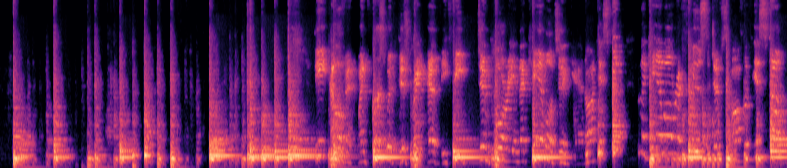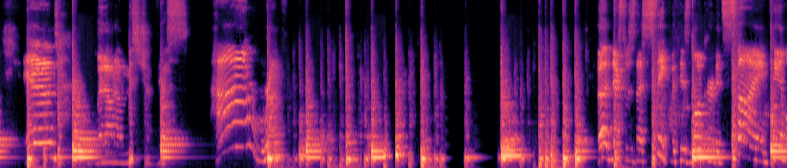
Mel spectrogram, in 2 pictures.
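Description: Hand drumming on a goblet drum: a steady run of slaps and open strokes on the skin head, played with bare hands. A man's voice sings and chants over the drumming in held, sliding notes.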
